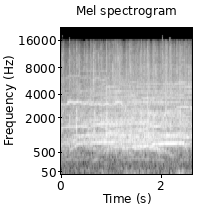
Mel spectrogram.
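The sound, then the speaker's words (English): Steady applause and cheering from a concert audience after a band's Noon Tunes set, forming a dense, continuous wash that holds level for the whole clip. “How about a big round of applause? I'm not one to judge, but that's not loud enough. Last time.”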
